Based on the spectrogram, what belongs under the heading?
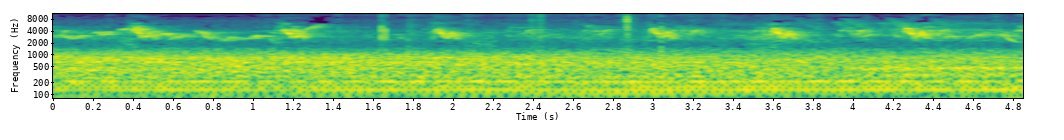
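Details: Young bald eagles, about two months old, sparring in the Decorah nest in late May 2012. Scattered high, squeaky chittering notes come between sharp clicks and knocks, over a constant rushing background.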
